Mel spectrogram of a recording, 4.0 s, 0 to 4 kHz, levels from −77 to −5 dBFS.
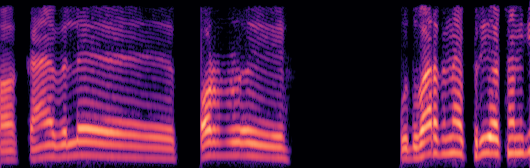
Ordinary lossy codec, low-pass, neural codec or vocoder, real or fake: none; 3.6 kHz; none; real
